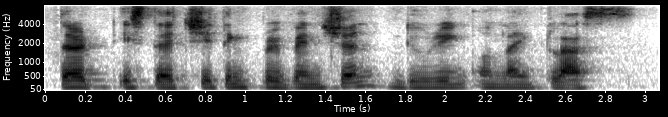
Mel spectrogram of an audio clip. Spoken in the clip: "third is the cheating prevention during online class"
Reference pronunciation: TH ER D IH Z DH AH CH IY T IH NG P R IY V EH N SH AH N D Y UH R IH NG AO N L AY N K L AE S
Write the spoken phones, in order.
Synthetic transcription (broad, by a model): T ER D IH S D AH CH IY T IH NG P R IY V EH N SH AH N D Y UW R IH NG AO N L AY N K L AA S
